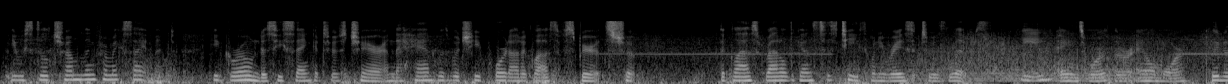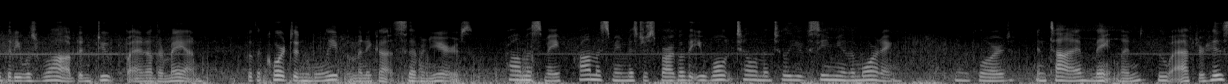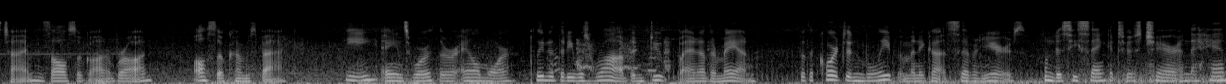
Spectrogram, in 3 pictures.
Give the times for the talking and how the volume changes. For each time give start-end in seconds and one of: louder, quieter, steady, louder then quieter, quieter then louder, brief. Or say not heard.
0.0-36.7 steady.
